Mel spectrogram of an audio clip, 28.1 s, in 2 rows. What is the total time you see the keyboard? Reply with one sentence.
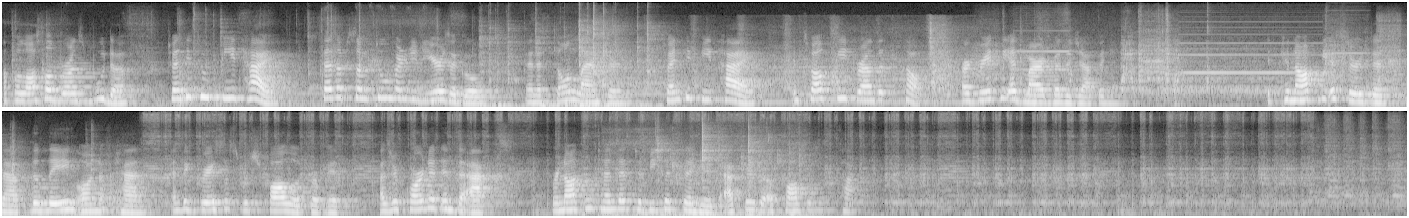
The keyboard can be heard for 4 seconds in total.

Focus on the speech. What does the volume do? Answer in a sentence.
The volume of the speech stays about the same.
